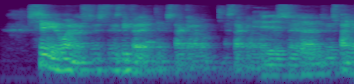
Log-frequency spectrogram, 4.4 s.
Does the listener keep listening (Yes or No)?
Yes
